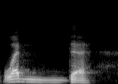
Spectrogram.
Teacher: Karena kalau huruf dal itu ketika misalkan tasdid itu suara huruf dal itu tertahan sebetulnya. Ed da seperti wadda seperti itu.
